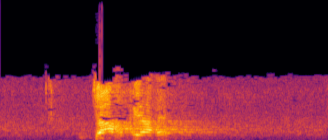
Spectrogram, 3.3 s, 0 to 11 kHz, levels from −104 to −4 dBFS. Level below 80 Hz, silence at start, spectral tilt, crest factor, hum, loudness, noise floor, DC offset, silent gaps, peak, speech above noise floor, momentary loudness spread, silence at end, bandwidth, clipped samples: -60 dBFS; 0.5 s; -2.5 dB/octave; 20 dB; none; -15 LUFS; -43 dBFS; under 0.1%; none; 0 dBFS; 27 dB; 25 LU; 1 s; 11 kHz; under 0.1%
